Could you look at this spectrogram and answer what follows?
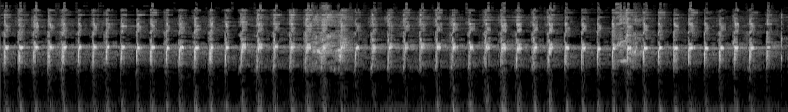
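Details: Indonesian lovebird delivering continuous josan song: loud, rapid, evenly spaced high chirps, about three per second, over a bright sustained whistle, with brief scratchy bursts in between.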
